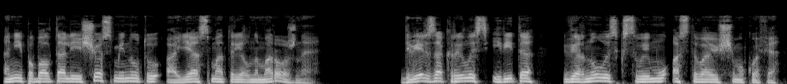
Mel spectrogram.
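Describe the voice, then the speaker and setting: A male narrator reads a first-person audiobook with a dry, ironic delivery. His voice sits at a middle pitch. The recording is close and dry, with no room sound. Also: fairly quick, no echo.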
